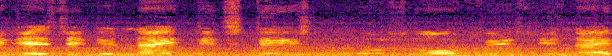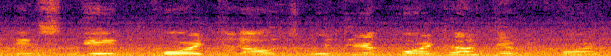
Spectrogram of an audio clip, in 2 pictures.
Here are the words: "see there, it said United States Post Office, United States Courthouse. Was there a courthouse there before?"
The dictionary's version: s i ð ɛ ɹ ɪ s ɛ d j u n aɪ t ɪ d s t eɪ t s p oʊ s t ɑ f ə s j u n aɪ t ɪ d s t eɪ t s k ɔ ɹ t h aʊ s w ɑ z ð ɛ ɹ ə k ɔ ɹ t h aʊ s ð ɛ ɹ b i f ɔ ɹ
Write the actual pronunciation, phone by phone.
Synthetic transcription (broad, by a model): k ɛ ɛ ɪ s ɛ j u n aɪ t ɪ d s t eɪ t s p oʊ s ɑ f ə s j u n aɪ t ɪ d s t eɪ t s k ɔ ɹ t h aʊ s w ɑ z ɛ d ə k ɔ ɹ t h aʊ s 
